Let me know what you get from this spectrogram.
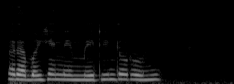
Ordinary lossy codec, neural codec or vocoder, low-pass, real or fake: none; codec, 44.1 kHz, 7.8 kbps, DAC; none; fake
